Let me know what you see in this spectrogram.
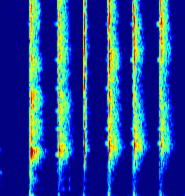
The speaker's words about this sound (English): this probably is not great for the microphone, but snapping my fingers.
